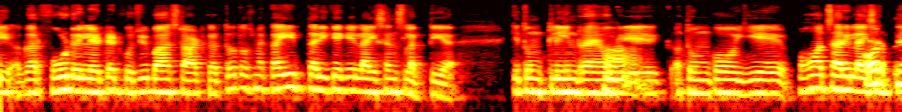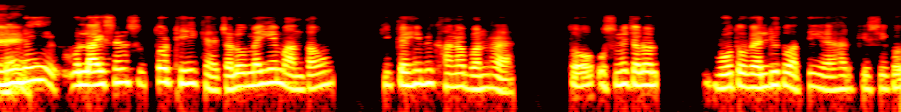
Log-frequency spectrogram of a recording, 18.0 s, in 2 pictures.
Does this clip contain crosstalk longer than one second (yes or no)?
no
